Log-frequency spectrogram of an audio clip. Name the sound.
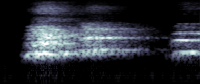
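puppy barking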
